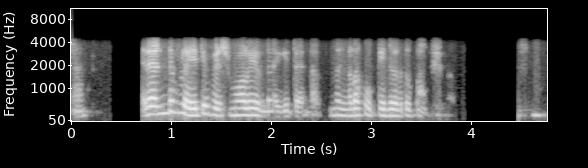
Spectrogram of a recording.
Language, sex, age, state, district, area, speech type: Malayalam, female, 60+, Kerala, Palakkad, rural, conversation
